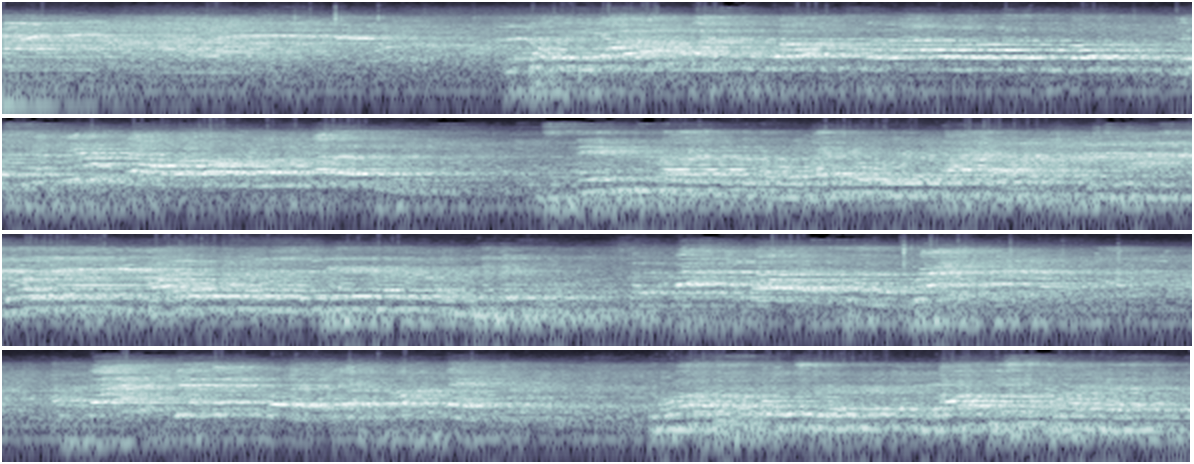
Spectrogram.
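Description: Pop music plays loudly over loudspeakers in a large hall.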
